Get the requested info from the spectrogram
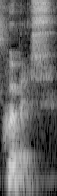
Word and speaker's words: Cobus: Well, the right way my wife would say is Cobus. It's actually short for Jacobus, which is Dutch, but I'm from South Africa.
